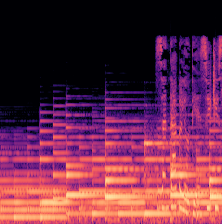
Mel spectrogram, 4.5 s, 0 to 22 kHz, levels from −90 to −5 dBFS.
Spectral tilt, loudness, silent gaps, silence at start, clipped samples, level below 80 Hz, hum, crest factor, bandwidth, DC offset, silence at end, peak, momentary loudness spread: -6.5 dB/octave; -15 LUFS; none; 0 s; under 0.1%; -40 dBFS; none; 12 dB; 11.5 kHz; under 0.1%; 0 s; -2 dBFS; 5 LU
